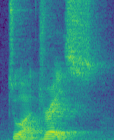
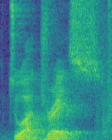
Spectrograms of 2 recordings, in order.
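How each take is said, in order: The two takes are said the same way.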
